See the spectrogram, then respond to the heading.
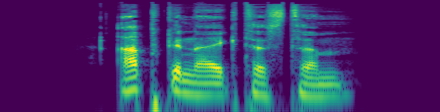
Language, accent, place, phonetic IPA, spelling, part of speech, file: German, Germany, Berlin, [ˈapɡəˌnaɪ̯ktəstəm], abgeneigtestem, adjective, De-abgeneigtestem.ogg
- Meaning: strong dative masculine/neuter singular superlative degree of abgeneigt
